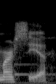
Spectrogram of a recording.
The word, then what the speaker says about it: Marcia: Madam Marcia and um I definitely clarified the pronunciation of her name because it looks like Madame Mara but Madame Marcia um had predicted while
